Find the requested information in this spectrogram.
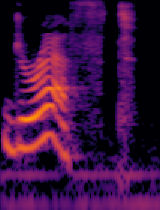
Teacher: the ed makes the T sound at the end of that word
